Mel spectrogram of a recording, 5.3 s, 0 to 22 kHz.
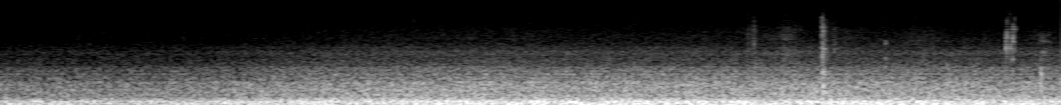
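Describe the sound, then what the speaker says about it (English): An air-conditioned Ford F-150 pickup drives through Cimarron Canyon, giving a steady, close engine and road rumble that builds slightly, with a couple of brief faint clicks near the end. "It's a breeze driving through the canyon in an air-conditioned F-150"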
